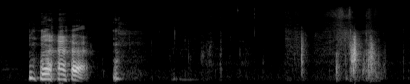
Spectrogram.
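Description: A page of a book turns over.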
